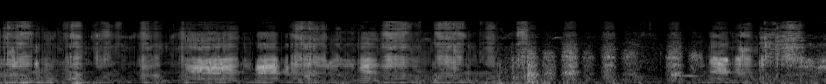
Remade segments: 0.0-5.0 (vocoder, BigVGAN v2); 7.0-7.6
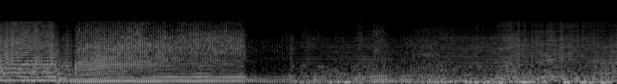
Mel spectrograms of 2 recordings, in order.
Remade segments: 0.0-0.7 (vocoder, Vocos); 2.9-3.7; 4.4-6.2

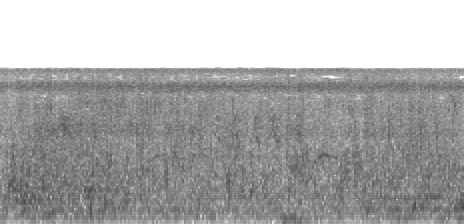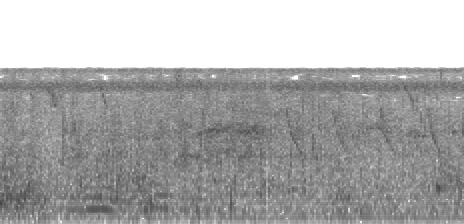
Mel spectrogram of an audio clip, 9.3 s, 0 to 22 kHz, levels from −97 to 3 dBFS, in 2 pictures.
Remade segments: 6.9-7.5 (codec, SNAC)

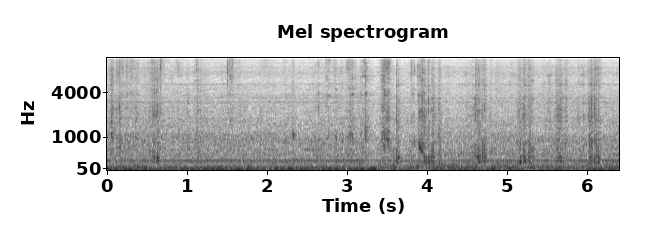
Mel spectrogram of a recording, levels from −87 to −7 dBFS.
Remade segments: 0.0-0.6 (vocoder, BigVGAN v2); 1.5-2.5; 3.8-6.4

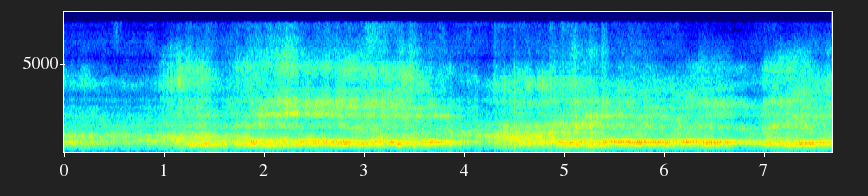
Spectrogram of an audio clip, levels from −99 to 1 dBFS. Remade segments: 0.0-7.7 (codec, ZipCodec)

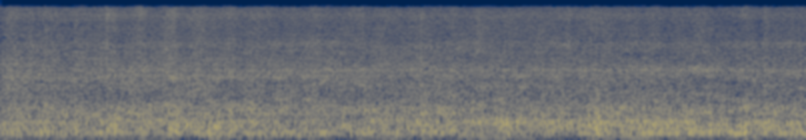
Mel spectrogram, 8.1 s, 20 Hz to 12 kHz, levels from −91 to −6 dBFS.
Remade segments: 1.0-5.9 (codec, SNAC); 6.9-7.6

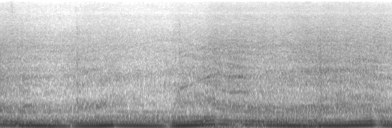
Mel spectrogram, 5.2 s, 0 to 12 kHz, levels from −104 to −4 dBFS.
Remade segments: 3.5-4.3 (codec, SNAC)

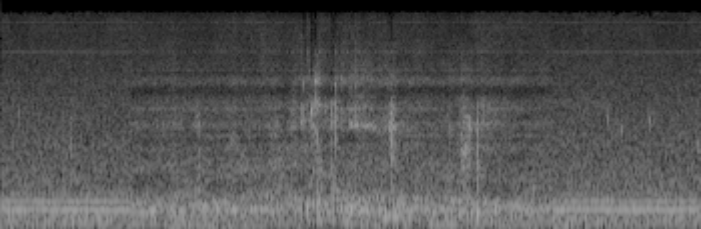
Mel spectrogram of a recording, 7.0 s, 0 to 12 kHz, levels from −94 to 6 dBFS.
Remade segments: 1.3-5.5 (codec, SNAC)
